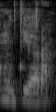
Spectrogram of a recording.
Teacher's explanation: U bunyi belakang tinggi bulat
